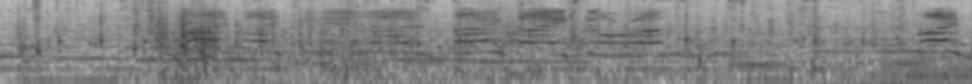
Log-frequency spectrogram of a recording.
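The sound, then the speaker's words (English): Hooves of a horse pulling a cart clop along steadily as the cart trundles away, with a continuous rolling rumble beneath and tonal sounds mixed in. “He trundles away on his cart.”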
